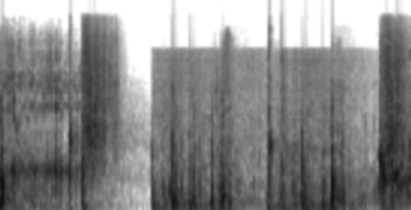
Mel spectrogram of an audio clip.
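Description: Wooden blocks are chopped with dull knocking thuds.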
